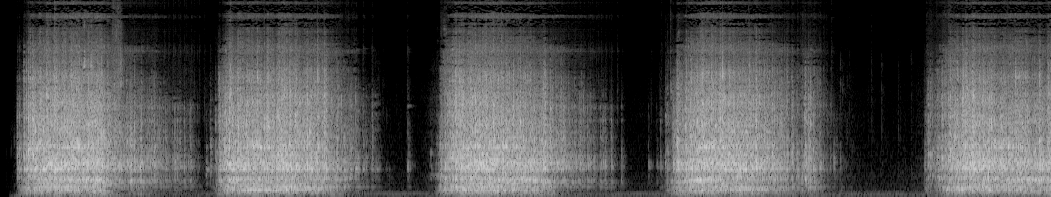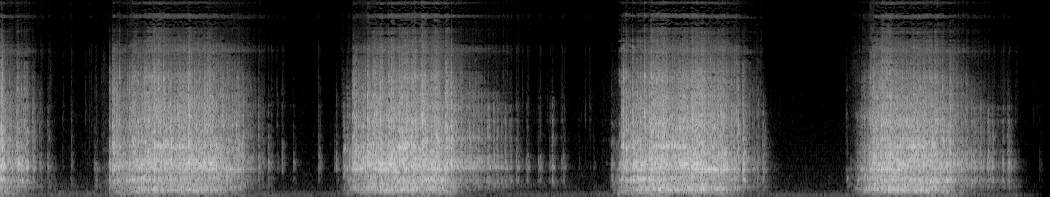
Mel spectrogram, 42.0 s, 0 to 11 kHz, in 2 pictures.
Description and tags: Wood On Rollers
A stereo recording of a length of wooden beam being pushed along a series of parallel steel tubular rollers, mounted with needle bearings in a framework (roll-off table). Rode NT-4 > Fel battery pre-amp > Zoom H2 line-in
machinery, wheels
